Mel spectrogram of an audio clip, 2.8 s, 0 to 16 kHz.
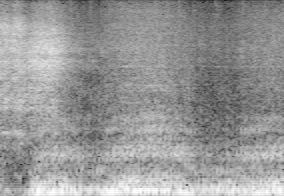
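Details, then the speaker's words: Nissan S14 240SX with swapped 1JZ VVTi, BC 264 cams, Borg Warner turbo, cold, throttle held to idle: deep steady rumble with faint rough scrape, thought to be from the head but stops when pressing the front timing cover; harmonic balancer rubbing timing cover. "I thought was coming from inside the head but press on the front timing cover goes away so it is what I thought it was"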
